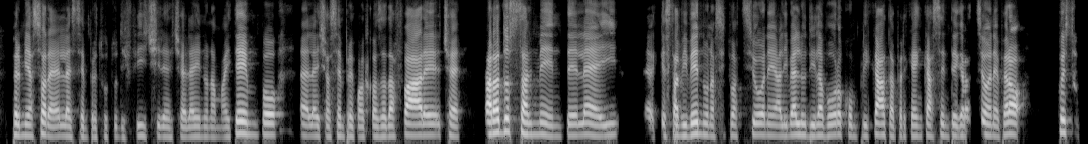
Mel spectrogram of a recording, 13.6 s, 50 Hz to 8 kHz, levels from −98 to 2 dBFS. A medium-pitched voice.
Yes: medium, 175 Hz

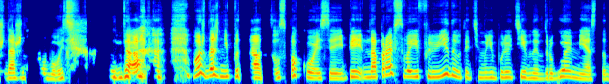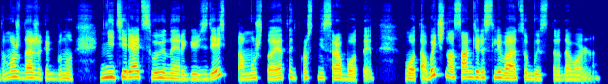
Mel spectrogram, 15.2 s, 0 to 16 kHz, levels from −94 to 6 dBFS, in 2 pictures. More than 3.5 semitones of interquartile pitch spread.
Yes: average, 3.9 semitones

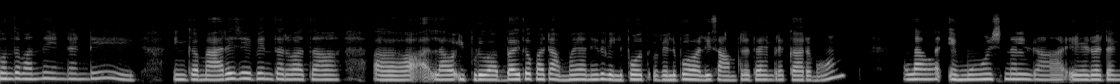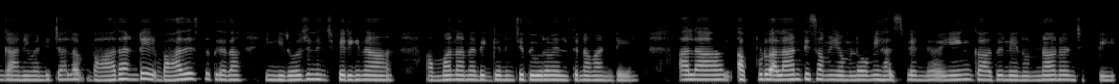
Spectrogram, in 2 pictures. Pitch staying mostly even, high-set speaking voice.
Yes: narrow, 1.8 semitones; high, 220 Hz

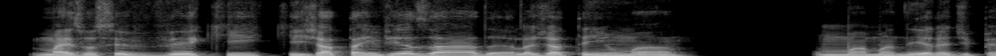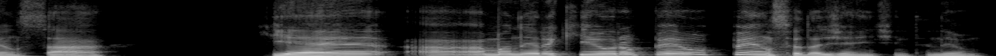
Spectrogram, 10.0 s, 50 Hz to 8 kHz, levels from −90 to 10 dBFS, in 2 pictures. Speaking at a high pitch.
No: medium, 180 Hz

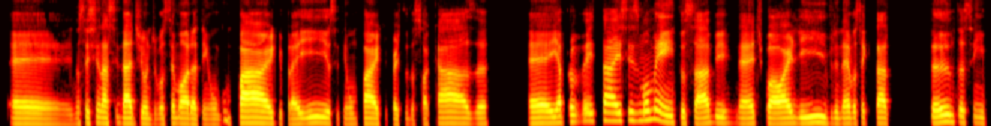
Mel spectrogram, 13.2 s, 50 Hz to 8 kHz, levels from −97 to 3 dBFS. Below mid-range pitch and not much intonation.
Yes: low, 130 Hz; narrow, 2.2 semitones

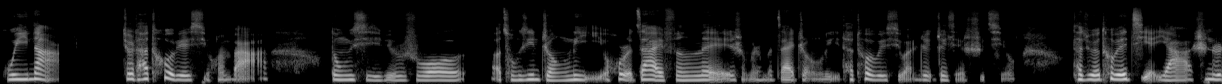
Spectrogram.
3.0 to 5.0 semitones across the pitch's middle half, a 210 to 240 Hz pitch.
No: narrow, 2.4 semitones; high, 215 Hz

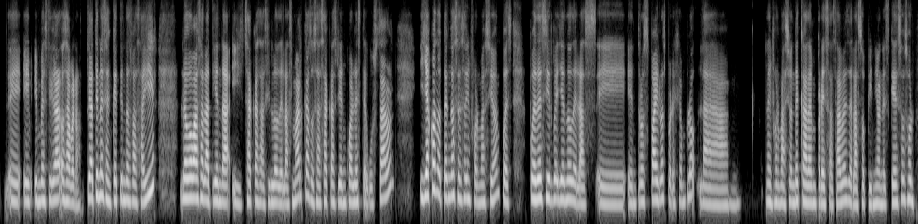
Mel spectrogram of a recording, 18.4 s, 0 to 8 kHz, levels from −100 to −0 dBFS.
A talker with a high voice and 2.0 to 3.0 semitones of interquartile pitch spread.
No: high, 205 Hz; average, 3.4 semitones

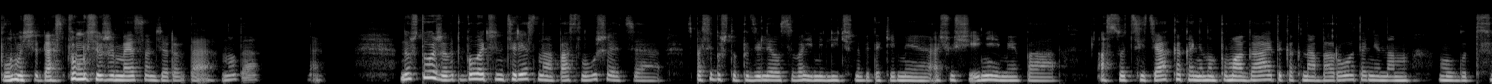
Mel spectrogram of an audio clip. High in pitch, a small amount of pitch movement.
Yes: high, 195 Hz; narrow, 2.1 semitones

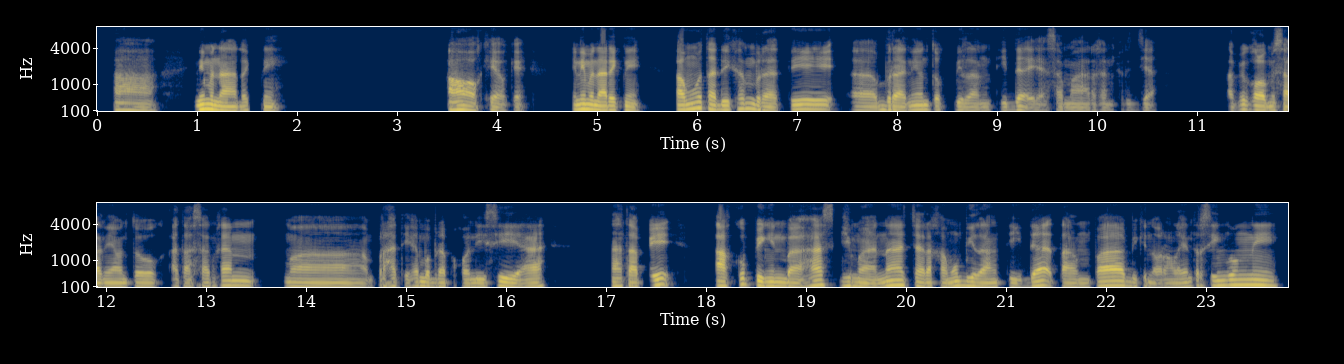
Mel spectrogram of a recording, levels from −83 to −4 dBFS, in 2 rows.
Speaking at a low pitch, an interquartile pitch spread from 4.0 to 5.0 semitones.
No: low, 100 Hz; average, 3.6 semitones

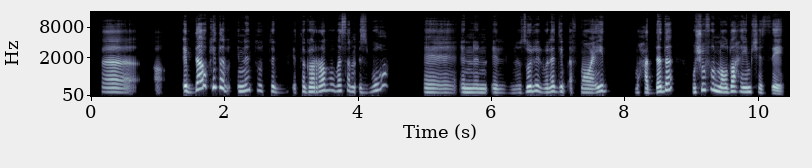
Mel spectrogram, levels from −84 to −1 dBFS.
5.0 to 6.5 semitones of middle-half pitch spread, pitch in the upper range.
Yes: wide, 5.5 semitones; high, 195 Hz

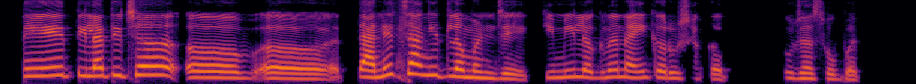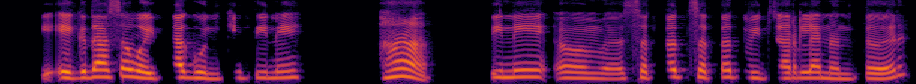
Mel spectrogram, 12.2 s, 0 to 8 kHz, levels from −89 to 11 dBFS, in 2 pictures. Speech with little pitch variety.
No: average, 4.0 semitones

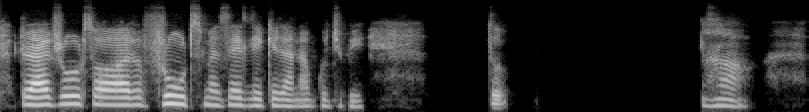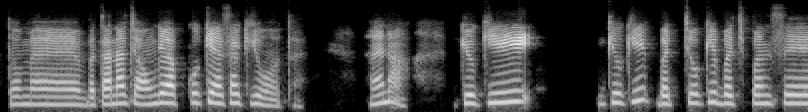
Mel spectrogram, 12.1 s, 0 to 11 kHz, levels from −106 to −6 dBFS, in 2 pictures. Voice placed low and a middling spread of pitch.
No: high, 230 Hz; average, 3.5 semitones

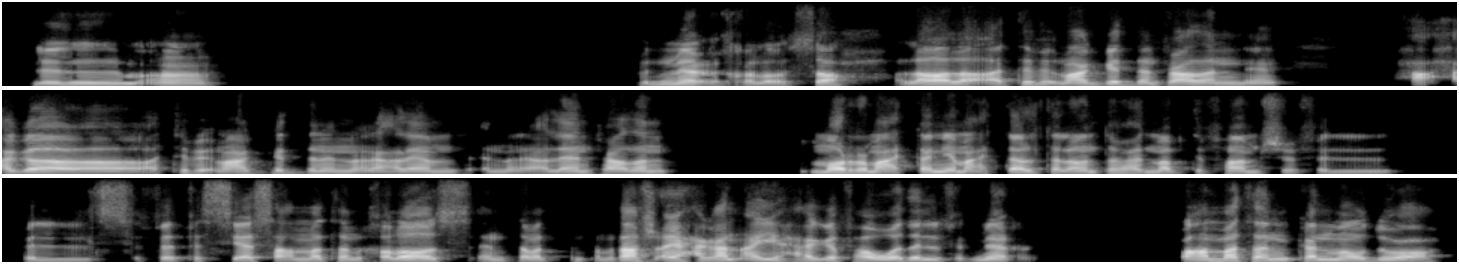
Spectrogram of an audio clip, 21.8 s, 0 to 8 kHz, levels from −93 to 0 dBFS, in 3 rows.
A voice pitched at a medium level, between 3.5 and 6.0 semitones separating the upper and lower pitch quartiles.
No: low, 130 Hz; average, 3.8 semitones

